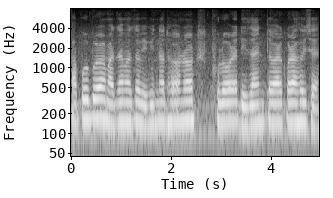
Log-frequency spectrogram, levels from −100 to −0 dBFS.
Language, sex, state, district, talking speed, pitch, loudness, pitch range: Assamese, male, Assam, Hailakandi, 110 wpm, 150 Hz, -13 LUFS, 145-150 Hz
